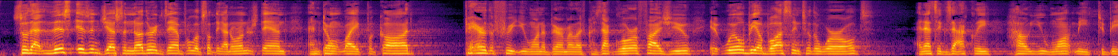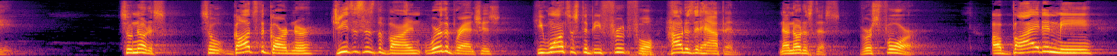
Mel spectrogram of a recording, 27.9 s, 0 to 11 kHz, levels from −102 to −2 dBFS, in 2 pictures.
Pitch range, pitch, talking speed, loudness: 145-190 Hz, 160 Hz, 170 wpm, -15 LUFS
